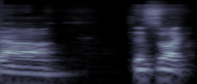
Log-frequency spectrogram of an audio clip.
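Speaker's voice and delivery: ordinary talk, nothing marked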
